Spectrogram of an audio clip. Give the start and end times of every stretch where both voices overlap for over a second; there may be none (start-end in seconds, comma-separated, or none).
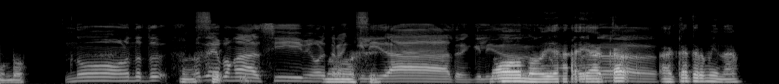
4.9-6.6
